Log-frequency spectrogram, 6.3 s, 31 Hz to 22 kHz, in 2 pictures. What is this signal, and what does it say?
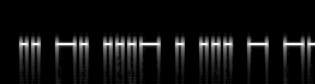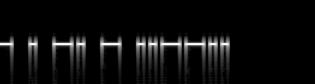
Morse code, heard as a keyed tone, about 21 wpm, 700 Hz. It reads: INVESTMENT?
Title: Sentences from Top 1000 Words - Review Part 4 - 20wpm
